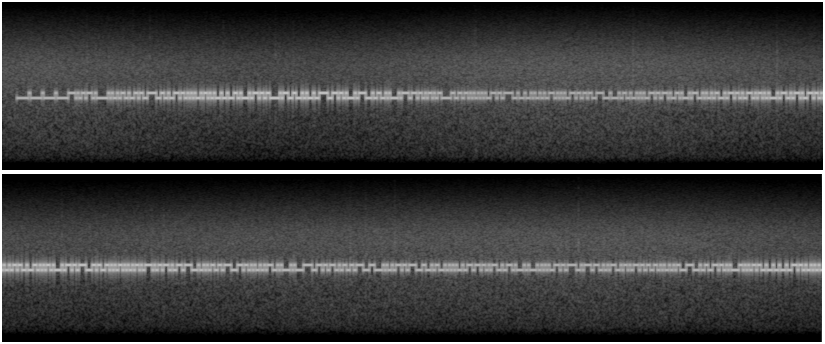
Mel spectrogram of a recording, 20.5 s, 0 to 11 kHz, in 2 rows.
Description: RTTY (45.45 baud, 170 Hz shift), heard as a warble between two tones, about 1650 Hz centre, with radio static. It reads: FPLTP YDQUK VZCQT KOWXE DVIRY TQFAY LOKPY HGZFC ADKNH FLUSK OLRRD AOJIO FZXXT NIOMF OCCYA ZAKKY TENZD IFBOW XRLQQ …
